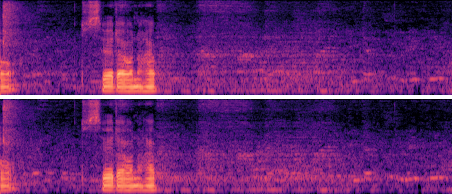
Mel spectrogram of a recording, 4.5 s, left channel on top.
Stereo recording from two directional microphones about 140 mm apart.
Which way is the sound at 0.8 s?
25° left (ahead or behind).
